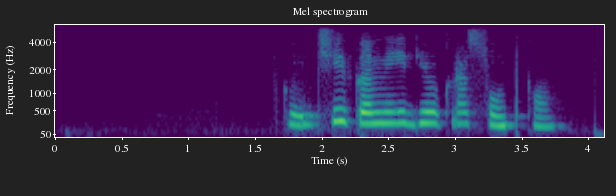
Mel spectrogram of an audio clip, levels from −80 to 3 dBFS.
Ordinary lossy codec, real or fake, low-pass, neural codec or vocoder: none; fake; 5.4 kHz; codec, 16 kHz, 0.5 kbps, X-Codec, HuBERT features, trained on general audio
